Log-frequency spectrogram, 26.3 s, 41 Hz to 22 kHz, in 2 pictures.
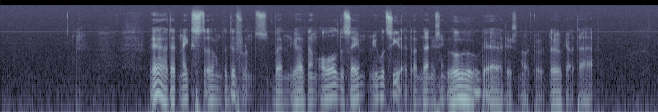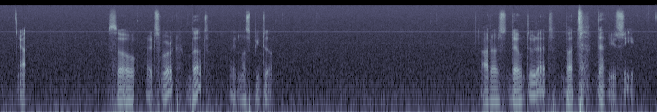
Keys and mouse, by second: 7.8 Tab, 11.7 Tab, 14.4 g, 16.8-18.6 right drag, 23.7 Tab, 25.1 right click, 25.4 Tab.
